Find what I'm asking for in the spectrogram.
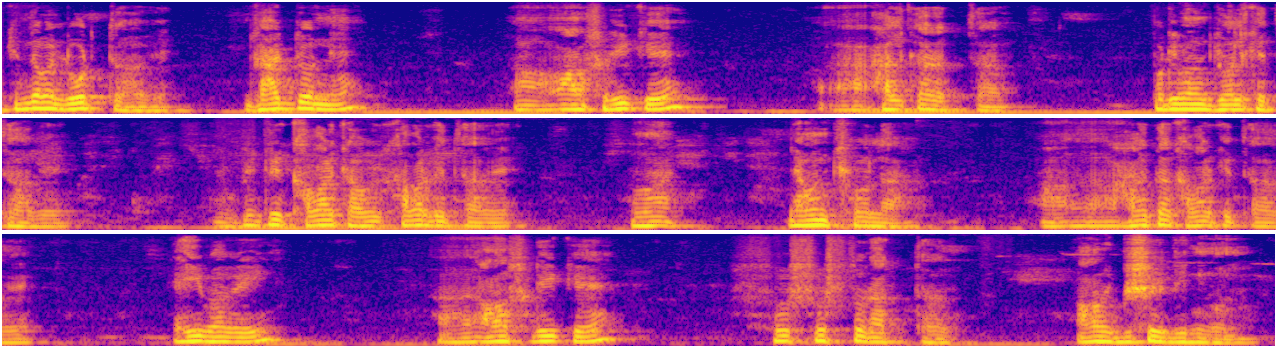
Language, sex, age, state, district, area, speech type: Bengali, male, 60+, West Bengal, Darjeeling, rural, spontaneous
